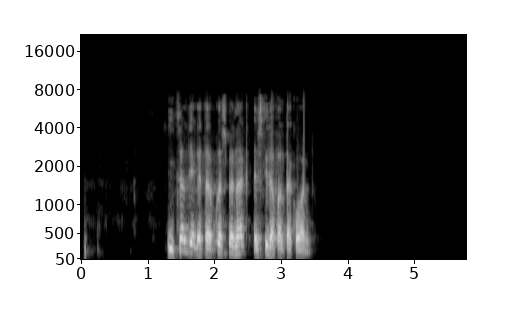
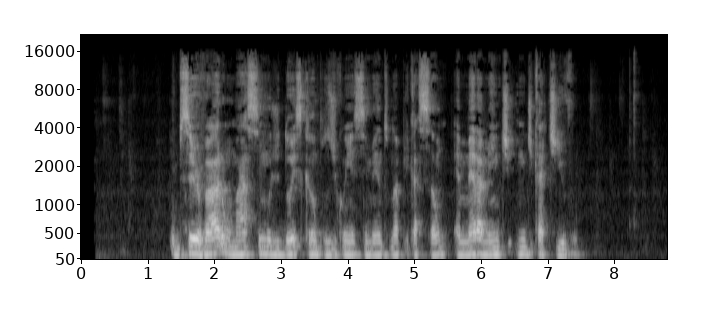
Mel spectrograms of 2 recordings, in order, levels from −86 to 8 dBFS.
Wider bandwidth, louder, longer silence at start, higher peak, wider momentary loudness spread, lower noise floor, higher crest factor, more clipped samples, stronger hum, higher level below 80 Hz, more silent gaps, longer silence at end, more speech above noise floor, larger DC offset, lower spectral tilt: second, 7.4 kHz vs 16 kHz; first, -15 LUFS vs -18 LUFS; second, 0.05 s vs 1.35 s; about the same, -2 dBFS vs -2 dBFS; second, 4 LU vs 11 LU; first, -71 dBFS vs -59 dBFS; about the same, 16 dB vs 18 dB; neither; neither; about the same, -56 dBFS vs -56 dBFS; neither; first, 2.4 s vs 1.35 s; first, 57 dB vs 41 dB; neither; first, -6.5 dB/octave vs -4 dB/octave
